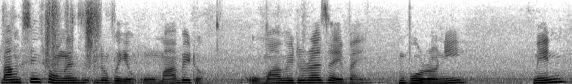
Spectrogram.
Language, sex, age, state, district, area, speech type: Bodo, female, 30-45, Assam, Chirang, urban, spontaneous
